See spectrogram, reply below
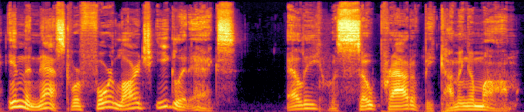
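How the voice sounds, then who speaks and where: A man reading a children's picture book aloud as a storyteller, with a deliberate, expressive delivery. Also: medium pitch, breathy edge. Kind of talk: scripted read-aloud narration.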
